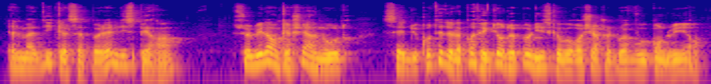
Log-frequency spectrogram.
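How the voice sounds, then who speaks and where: A man voicing a composed young lawyer who speaks in a calm, measured way, in a storybook reading. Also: medium pitch, natural voice. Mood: grave.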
